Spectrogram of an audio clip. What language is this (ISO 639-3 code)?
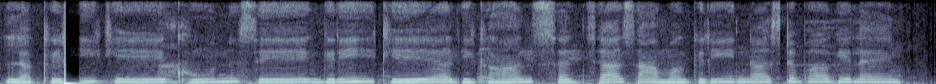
mai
